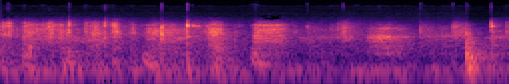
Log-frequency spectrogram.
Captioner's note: brick thumping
